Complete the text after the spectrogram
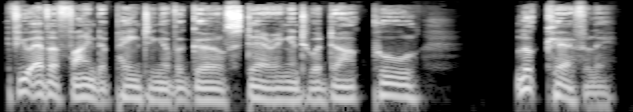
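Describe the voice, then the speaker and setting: A man's voice: very deep voice, brisk, no room sound, clean studio sound. A man voicing a tender, resolute mother in a letter read aloud in an audiobook, solemn in manner. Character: tender, resolute mother writing to her daughter.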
